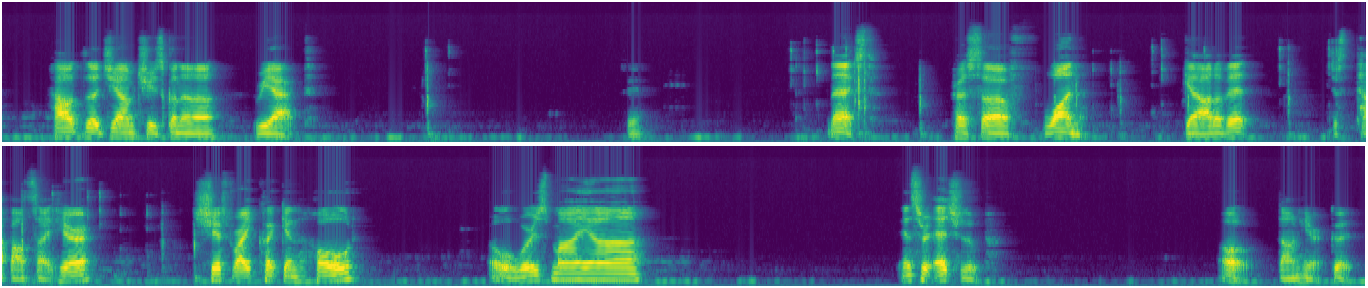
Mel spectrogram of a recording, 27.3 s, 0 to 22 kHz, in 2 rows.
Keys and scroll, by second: 8.5 1.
